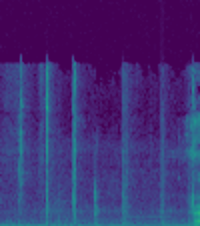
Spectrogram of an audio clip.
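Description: A dozen or so faint, irregular light clicks over a low steady hum.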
